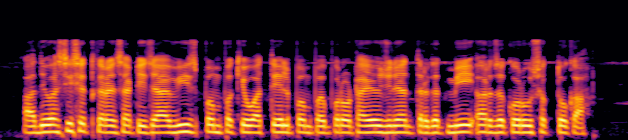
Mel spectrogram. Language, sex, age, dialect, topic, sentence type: Marathi, male, 31-35, Standard Marathi, agriculture, question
